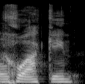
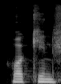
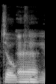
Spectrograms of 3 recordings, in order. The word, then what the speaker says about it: Joaquin: Ja, Joaquin. Joaquin Phoenix. – Joking ist ja falsch.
